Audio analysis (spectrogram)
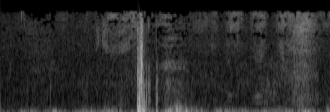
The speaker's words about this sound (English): I love hearing the Bible pages turn.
